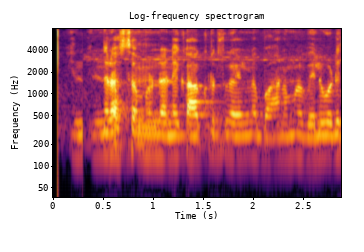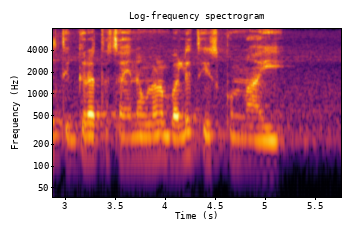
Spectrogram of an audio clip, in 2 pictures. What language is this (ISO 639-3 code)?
tel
